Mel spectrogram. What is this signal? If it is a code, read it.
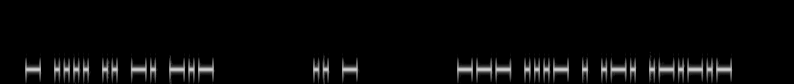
Morse code, heard as a keyed tone, about 25 wpm, 700 Hz. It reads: THINK IT OVER.
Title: 3x Word-Spacing - Sentences from Top 200 Words - 25wpm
